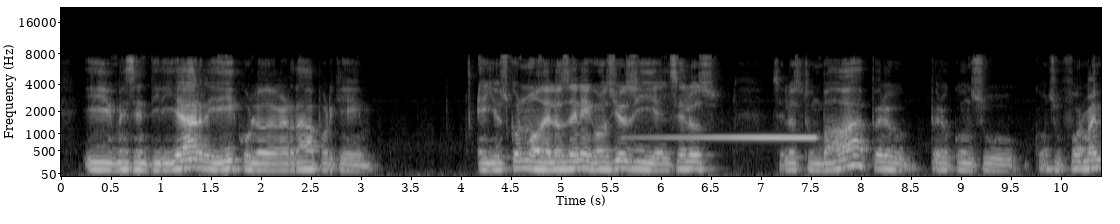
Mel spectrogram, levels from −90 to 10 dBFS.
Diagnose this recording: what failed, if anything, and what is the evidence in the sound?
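A loudspeaker feedback squeal appears from 5.60 s to 7.61 s. The failure sits in the acoustic path ahead of capture: the microphone is hearing the loudspeaker it feeds, and at 870 Hz the loop gain passes unity. That tone climbs over about one and a half seconds until it roughly matches the speech level, then stops. On a spectrogram it is a single bright horizontal line at 870 Hz, brightening left to right, sitting well inside the mSBC band that ends near 7.7 kHz. On the waveform the envelope swells steadily.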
